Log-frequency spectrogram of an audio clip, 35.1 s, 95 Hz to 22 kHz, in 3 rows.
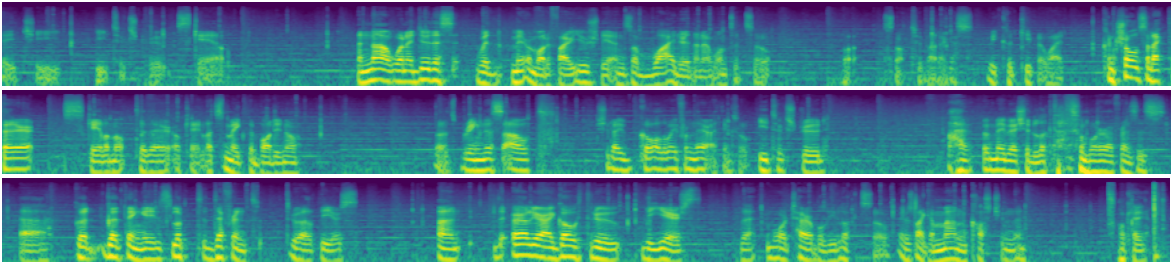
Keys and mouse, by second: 0.0-3.9 typing, 0.2 click, 1.0 click, 1.8 click, 2.4 click, 3.3 click, 3.8 click, 4.3 click, 5.5 r, 5.9 click, 6.1 g, 6.6 click, 6.9 middle click, 8.4 middle click, 9.0 2, 9.1 click, 9.6 click, 10.7 ctrl+click, 11.5 click, 12.4 middle click, 13.3 middle click, 13.3 3, 14.3 click, 14.6 2, 14.7 click, 15.3 click, 16.2 3, 16.3 click, 16.6 middle click, 17.0 shift+click, 17.3-18.5 middle drag, 18.6 e, 19.3 click, 19.6 middle click, 20.7 KP_3, 21.5 r, 22.0 click, 22.2 s, 22.8 click, 23.0 g, 23.7 click, 24.3 g, 24.5 click, 24.7 e, 25.5 click, 27.2 s, 27.7 click, 28.0 g, 28.2 click, 28.5 e, 29.1 right click, 29.4 ctrl+z, 29.7 g, 30.2 click, 30.7 e, 31.1 click, 31.5 s, 31.8 click, 32.0 g, 32.6 click, 32.8 middle click, 33.7 middle click, 34.6 ctrl+KP_Add.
